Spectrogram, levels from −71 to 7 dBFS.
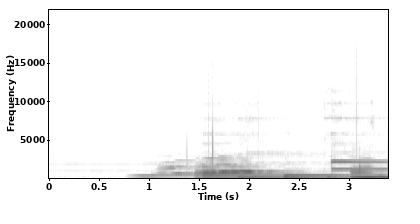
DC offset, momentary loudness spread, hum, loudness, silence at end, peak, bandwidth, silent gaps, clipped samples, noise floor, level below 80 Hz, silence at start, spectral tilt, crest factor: under 0.1%; 16 LU; none; -34 LUFS; 0 s; -16 dBFS; 16 kHz; none; under 0.1%; -65 dBFS; -54 dBFS; 0.85 s; -7 dB/octave; 18 dB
